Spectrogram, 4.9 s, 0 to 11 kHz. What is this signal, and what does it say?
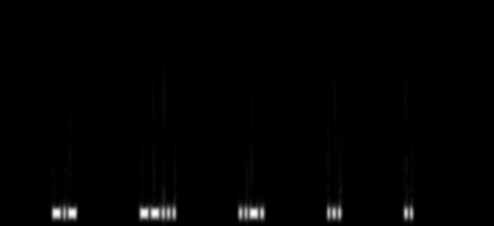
Morse code, heard as a keyed tone, about 44 wpm, spaced as for 12 wpm, 700 Hz. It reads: K7FSI
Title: USA Call Signs - 5 Characters - 8x Character Spacing - 45wpm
